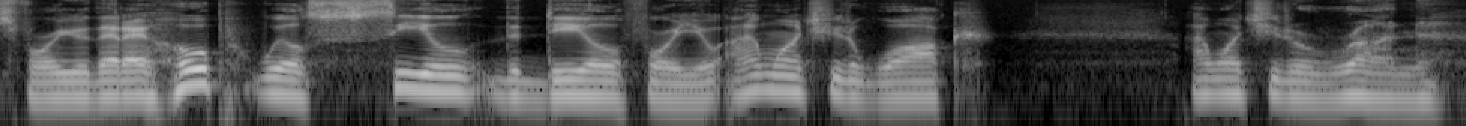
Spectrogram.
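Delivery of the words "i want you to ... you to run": normal talking voice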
